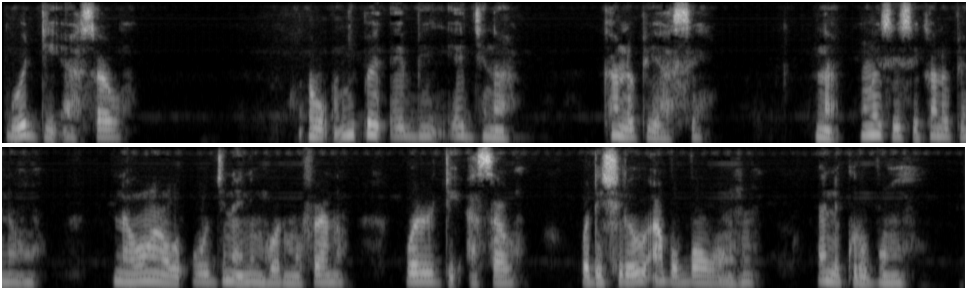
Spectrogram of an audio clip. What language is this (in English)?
Akan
